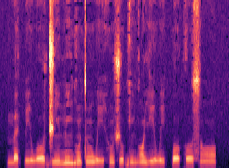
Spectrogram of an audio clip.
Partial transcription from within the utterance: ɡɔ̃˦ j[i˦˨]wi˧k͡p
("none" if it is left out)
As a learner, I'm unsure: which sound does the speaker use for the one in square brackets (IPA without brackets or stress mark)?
i˦˨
